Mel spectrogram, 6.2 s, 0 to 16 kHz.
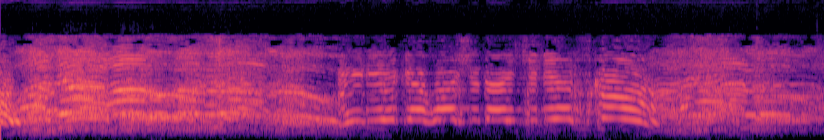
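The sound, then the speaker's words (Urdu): Protesters chant slogans outside the press club in Quetta: relatives and development-authority employees demanding the recovery of kidnapped staff. Loud, massed voices chant in rhythmic, clipped bursts, then return to a longer sustained chant. “Balochistan development authority کے اغوا ہونے والے 5 ملازمین اور ٹھیکیدار کی بازیابی کے لیے press club کے باہر ان کے رشتہ داروں اور بی ڈی اے کے دیگر ملازمین نے نعرے بازی کی۔”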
